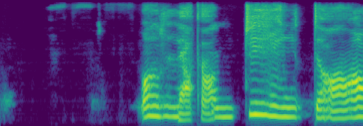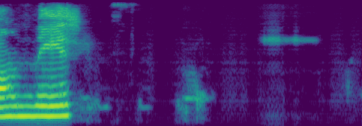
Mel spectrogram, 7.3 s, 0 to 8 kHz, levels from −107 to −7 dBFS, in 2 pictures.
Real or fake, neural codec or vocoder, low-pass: fake; codec, 16 kHz, 1 kbps, FreqCodec, larger model; 7.2 kHz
